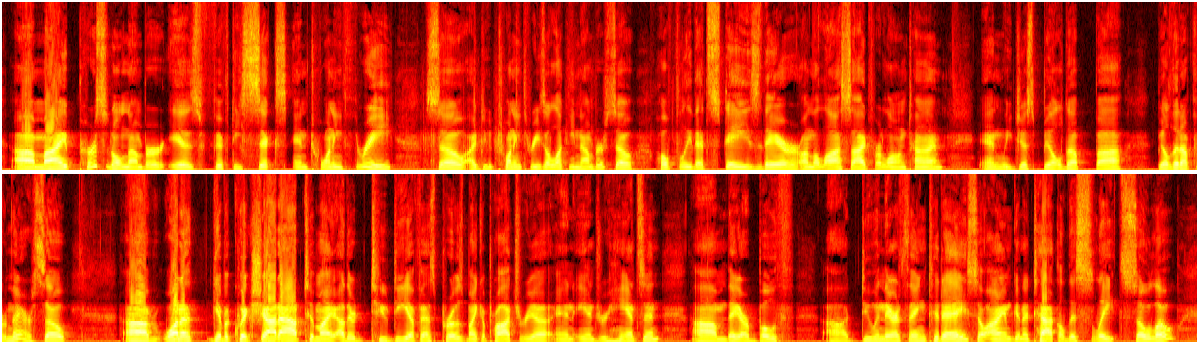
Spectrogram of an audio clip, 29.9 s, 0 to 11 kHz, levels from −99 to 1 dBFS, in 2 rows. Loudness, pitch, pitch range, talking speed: -15 LUFS, 150 Hz, 135-170 Hz, 160 wpm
